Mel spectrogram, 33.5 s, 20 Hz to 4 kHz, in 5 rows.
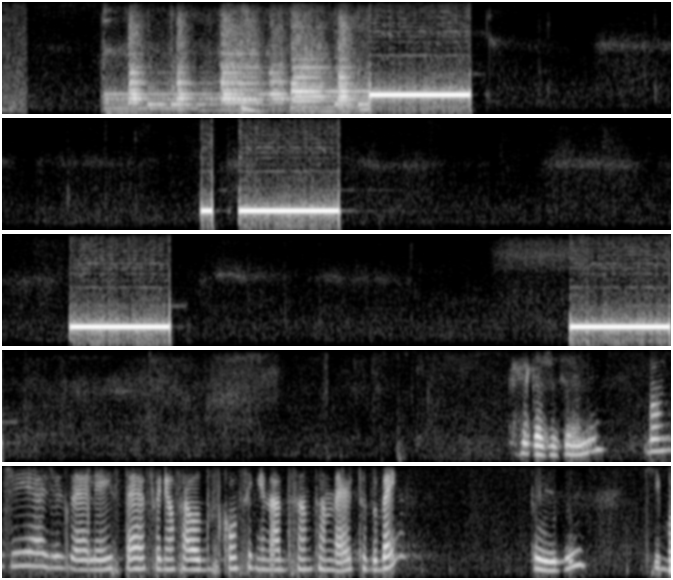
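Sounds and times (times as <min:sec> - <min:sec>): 
telephone hold music during a call transfer: 0:01.0 - 0:03.8
telephone line tone bursts during a call transfer: 0:03.7 - 0:04.7, 0:08.7 - 0:10.1, 0:14.1 - 0:15.1, 0:19.1 - 0:20.1
speech: 0:25.4 - 0:30.9, 0:32.0 - 0:32.7, 0:33.3 - 0:33.4.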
